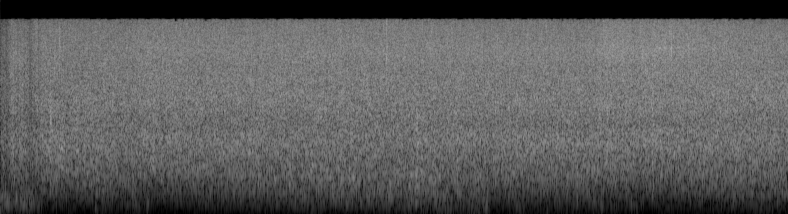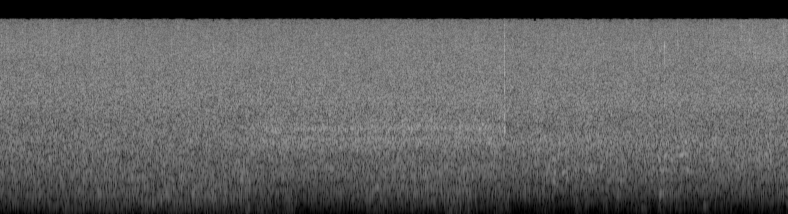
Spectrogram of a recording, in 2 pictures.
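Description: Heavy tropical rain pouring down steadily, a dense even hiss.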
